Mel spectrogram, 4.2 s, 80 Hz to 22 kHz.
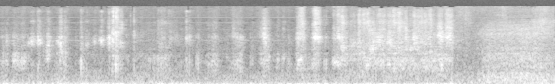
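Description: Faint scratches and small clicks, many in quick succession, of a light interference filter being handled and fitted onto a PVS-14 night vision monocular.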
